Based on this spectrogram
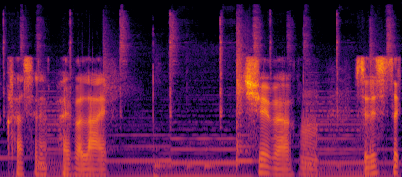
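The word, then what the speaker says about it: Shirou: Can you pronounce it properly? It's Shiro. Don't drop the U and pronounce it clearly.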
